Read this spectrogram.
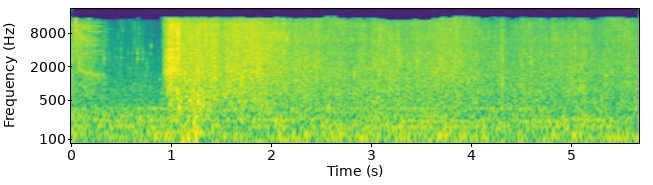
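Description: Water sloshes around a swimmer.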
